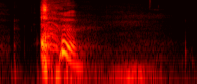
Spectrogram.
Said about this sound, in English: But yeah, but then just like, let me cough real quick. Hold on.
